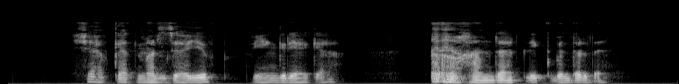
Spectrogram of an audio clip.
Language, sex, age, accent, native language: Uzbek, male, 18-24, Qoraqalpog'iston, Uzbek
